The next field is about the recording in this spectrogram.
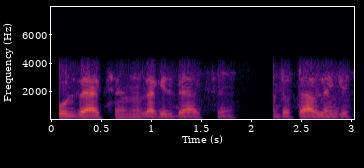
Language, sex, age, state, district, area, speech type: Telugu, male, 18-30, Telangana, Ranga Reddy, urban, conversation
